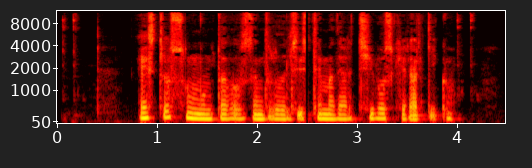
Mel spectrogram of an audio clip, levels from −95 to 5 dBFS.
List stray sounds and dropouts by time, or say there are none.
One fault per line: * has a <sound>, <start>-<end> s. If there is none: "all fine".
* has a dropout, 2.5-2.5 s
